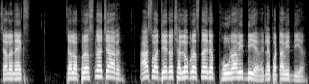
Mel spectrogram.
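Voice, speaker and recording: A man's voice: sits high, a little fast, clear, resonant tone, no room sound, studio quality. A man with a Gujarati accent teaching a maths class, calling out students by name and teasing them. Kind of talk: classroom lesson.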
